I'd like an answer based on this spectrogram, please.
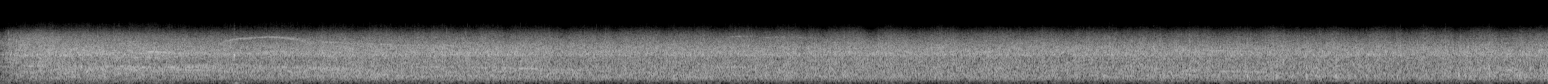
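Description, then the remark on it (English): Sustained applause from a large audience after General MacArthur's speech closing his military career, a dense, steady crackle of clapping that holds at an even, loud level throughout without fading or breaking. “General MacArthur turns amid the general applause, shakes hands with Speaker Sam Rayburn, Vice President Barclay, exchanges a few words with him, turns once again and faces the audience”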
